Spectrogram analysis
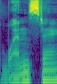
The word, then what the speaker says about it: Wednesday: and their back protrusions loses its D when it's set out out loud unless you're trying to pronounce it to spell it it's also a day of the week what is Wednesday right there you go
